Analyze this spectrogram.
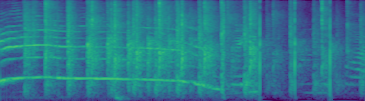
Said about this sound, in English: I think you should all give him a round of applause.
